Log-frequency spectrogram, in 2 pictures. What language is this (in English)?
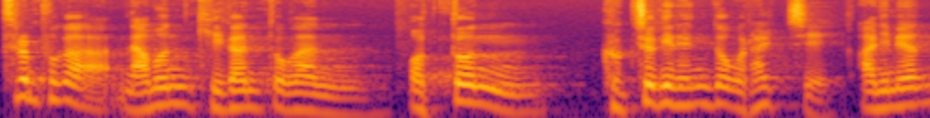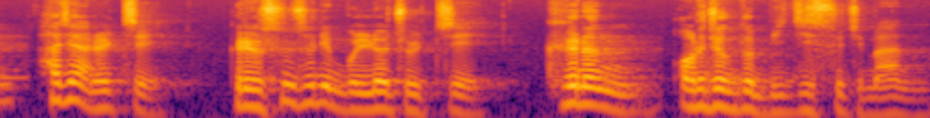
Korean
